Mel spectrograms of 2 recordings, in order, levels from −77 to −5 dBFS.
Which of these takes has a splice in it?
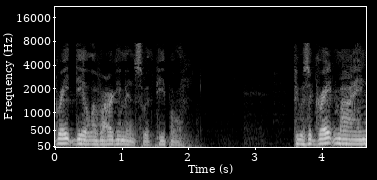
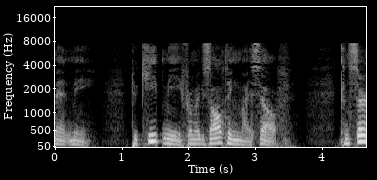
first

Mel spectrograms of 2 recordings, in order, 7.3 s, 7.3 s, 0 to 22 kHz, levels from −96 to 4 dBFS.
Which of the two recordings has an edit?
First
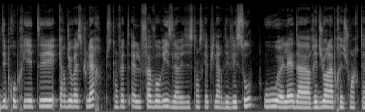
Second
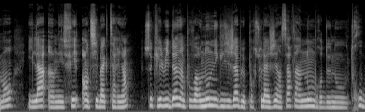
first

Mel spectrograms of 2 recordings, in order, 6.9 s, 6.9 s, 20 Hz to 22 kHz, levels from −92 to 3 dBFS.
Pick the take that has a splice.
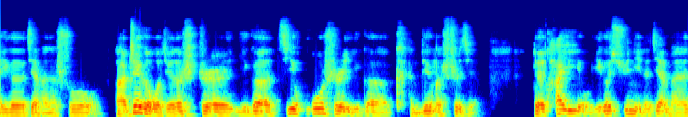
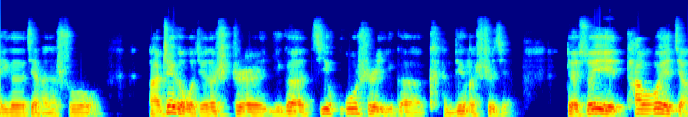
first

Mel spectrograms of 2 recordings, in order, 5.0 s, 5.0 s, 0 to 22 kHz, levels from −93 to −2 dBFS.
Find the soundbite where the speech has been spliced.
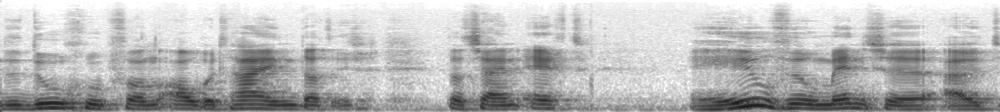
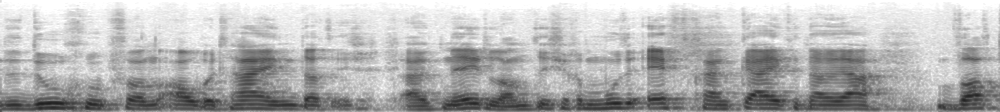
second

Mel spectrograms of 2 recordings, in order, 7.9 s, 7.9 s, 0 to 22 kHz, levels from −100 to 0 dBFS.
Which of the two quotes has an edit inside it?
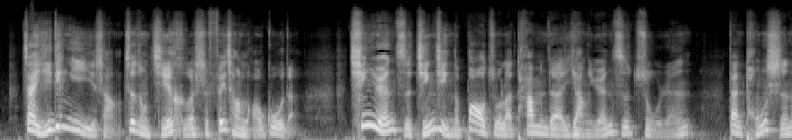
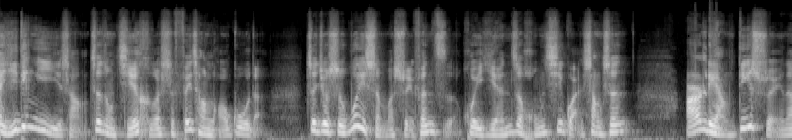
first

